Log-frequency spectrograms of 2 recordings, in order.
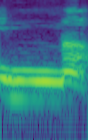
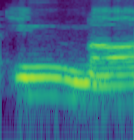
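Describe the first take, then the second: First: انا with a short final a; single short vowel. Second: انا with a long, held final aa; double-length vowel. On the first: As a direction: end انا quickly after the doubled n. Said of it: "ایک حرکت ہم نے اس کو پڑھنا ہے". (انا کے آخر میں ایک حرکت) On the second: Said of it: "اس کو ہم نے ڈبل پڑھنا ہے". (انا کا آخری الف لمبا) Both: Shown as a demonstration.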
